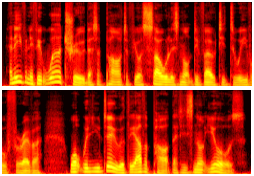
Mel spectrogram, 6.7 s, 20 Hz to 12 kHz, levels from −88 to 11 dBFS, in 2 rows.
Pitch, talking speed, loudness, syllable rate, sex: 110 Hz, 270 wpm, -18 LUFS, 6.2 syllables/s, male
